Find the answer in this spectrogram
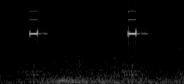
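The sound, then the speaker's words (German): Two bursts of a high electronic double beep, about a second apart, each a quick pair of bright tones from a Mediminder, a watch-sized medication reminder wristband with a white plastic casing, reminding the wearer to take a forgotten tablet, over a faint low background rumble. “So klingt es, wenn der Mediminder einen daran erinnert, eine vergessene Tablette zu nehmen.”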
